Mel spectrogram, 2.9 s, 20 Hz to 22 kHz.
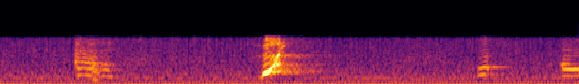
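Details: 4-month-old baby boy with hiccups, seemingly amused by them: one sharp brief hiccup with softer voiced catches around it in a quiet room; hiccups.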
